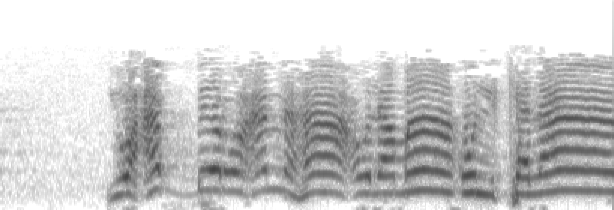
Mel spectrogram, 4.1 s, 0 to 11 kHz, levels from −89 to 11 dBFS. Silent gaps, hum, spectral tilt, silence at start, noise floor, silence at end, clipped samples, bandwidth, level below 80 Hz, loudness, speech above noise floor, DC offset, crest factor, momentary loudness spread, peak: none; none; -8.5 dB/octave; 0.75 s; -65 dBFS; 0 s; under 0.1%; 5.2 kHz; -72 dBFS; -24 LUFS; 41 dB; under 0.1%; 16 dB; 6 LU; -10 dBFS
